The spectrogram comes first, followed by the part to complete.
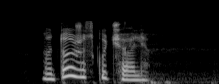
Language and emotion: Russian, neutral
